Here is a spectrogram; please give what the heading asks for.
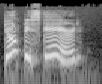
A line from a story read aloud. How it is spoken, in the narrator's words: cried Pippi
